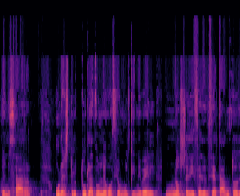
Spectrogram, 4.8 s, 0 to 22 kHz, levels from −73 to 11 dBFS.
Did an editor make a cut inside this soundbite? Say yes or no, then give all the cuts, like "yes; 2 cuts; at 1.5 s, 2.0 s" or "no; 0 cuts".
yes; 1 cut; at 3.2 s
